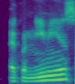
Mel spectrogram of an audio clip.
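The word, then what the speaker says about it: Equanimeous: Brown's podcast, which is with Amon-Ra Equanimous, I believe is how you say it.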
